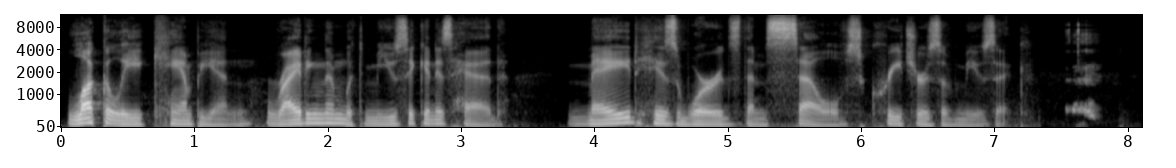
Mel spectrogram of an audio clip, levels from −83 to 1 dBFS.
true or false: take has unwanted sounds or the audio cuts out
true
